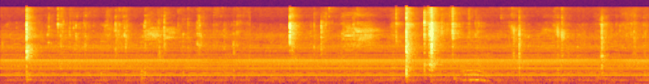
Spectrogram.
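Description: Close-up mouth sounds of someone chewing a mouthful of fried fish and rice with chilli sambal: scattered sharp clicks and smacks, several in a row a little past the middle. Under it a steady electrical hum of several tones.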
